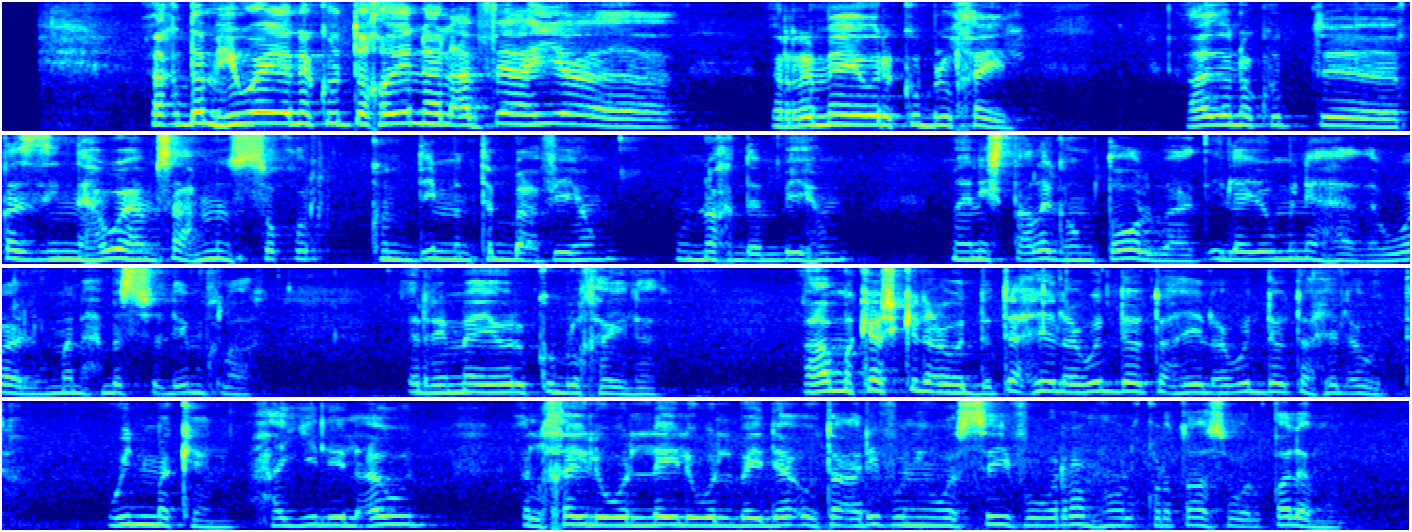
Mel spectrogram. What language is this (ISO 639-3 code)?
arq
